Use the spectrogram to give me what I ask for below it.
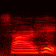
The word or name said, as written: saa_rhe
